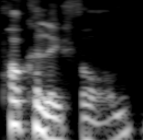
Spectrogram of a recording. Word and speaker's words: poculiform: And this is called peculiform, or poculiform. I should say it properly, poculiform.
